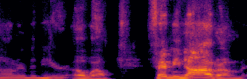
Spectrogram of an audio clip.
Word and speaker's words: feminarum: in here oh well feminarum is f-e-m-i-n-a-r-u-m and that a in the aurum is long so the accent then goes on the a so um I don't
